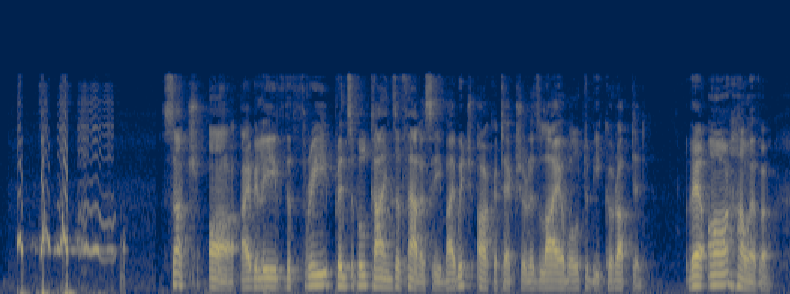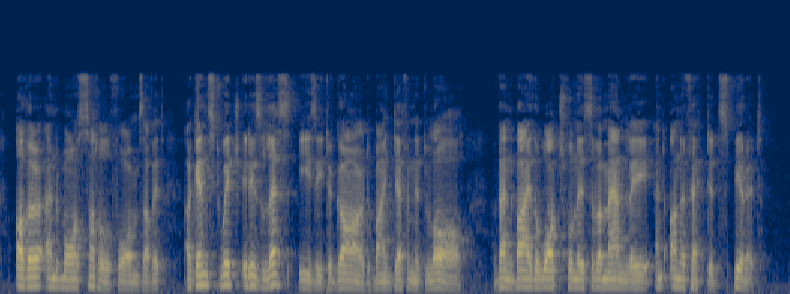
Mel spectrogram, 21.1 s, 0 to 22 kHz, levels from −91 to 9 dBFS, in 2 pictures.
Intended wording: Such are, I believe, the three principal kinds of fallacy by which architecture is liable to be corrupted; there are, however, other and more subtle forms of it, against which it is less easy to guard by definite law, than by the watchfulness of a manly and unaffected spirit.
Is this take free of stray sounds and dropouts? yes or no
no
